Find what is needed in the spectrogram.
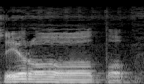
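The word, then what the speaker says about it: الصراط: Ihdinas siratal. Siratal. Jangan huruf Shad berbaris kasrah ini berubah menjadi huruf seperti bunyi huruf Sin kalau terlalu tipis membacanya. Ihdinas, jadi huruf Sin bunyinya, tetap harus bunyi huruf Shad, yaitu ihdinas siratal mustaqim.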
